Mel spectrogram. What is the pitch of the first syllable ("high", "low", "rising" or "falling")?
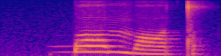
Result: high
